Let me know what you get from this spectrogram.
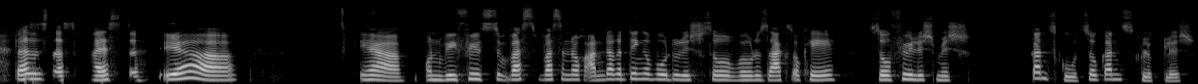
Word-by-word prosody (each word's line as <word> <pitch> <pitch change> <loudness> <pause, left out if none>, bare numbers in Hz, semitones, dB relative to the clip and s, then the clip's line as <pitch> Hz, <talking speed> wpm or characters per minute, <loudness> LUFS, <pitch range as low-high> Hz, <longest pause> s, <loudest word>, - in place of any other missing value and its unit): Das 235 +3 +5
ist 250 -2 -2
das 195 0 -1
Beste. 200 -2 +1
Ja. 230 -5 +6 1.2
Ja, 195 -5 +3 0.2
und 210 -1 -3
wie 220 -1 +3
fühlst 240 0 -2
du 210 - -8
was 220 0 0
was 225 +1 0
sind 225 - -7
noch 220 -1 -2
andere 235 +5 0
Dinge, 245 -1 -3
wo 230 -1 +1
du 225 0 -4
dich 210 0 -2
so 205 -3 -2
wo 200 0 -1
du 205 - -3
sagst: 200 0 0
„Okay, 210 +1 -2 0.3
so 210 -1 +1
fühle 220 0 0
ich 215 +2 -7
mich 195 -1 -8 0.6
ganz 280 -2 -1
gut, 175 -2 -6
so 220 +3 -4
ganz 235 0 -4
glücklich?” 165 -3 -8
215 Hz, 165 wpm, -25 LUFS, 200-230 Hz, 1.2 s, Ja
